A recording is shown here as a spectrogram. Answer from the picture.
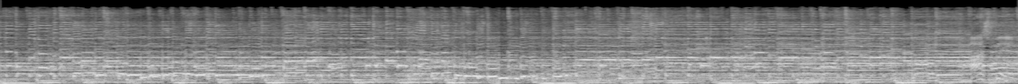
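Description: Live bluegrass band playing an instrumental break with no singing: picked mandolin, banjo, acoustic guitar and an upright bass thumping a steady beat underneath.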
